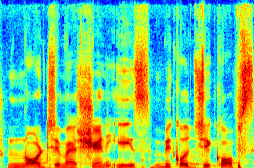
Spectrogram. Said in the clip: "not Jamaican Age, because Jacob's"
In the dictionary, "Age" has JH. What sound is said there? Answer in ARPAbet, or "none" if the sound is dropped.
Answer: Z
